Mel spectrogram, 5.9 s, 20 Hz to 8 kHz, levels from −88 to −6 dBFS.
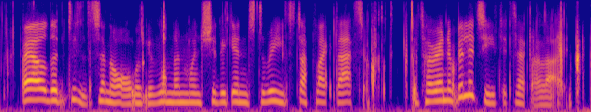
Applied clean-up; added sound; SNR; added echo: neural diffusion model UNIVERSE++.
